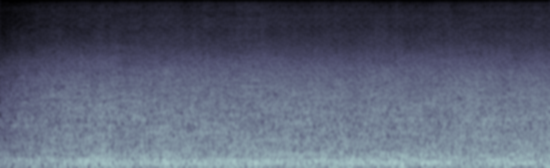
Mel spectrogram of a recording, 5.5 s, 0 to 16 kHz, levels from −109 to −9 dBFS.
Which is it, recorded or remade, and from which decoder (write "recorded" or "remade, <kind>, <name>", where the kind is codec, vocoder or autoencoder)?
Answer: remade, codec, SNAC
